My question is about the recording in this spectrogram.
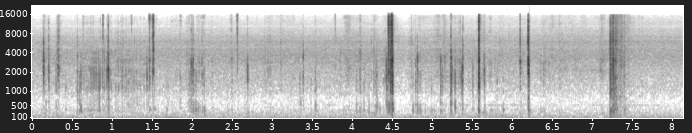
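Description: A plastic small hive beetle trap being handled: irregular sharp plastic clicks and crackles, the loudest about four and a half seconds in and again near the end.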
